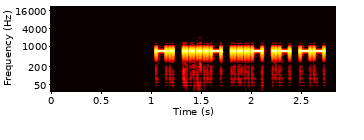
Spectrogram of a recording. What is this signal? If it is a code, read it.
Morse code, heard as a keyed tone, about 36 wpm, 700 Hz. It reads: N4VAM
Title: USA Callsign DE Callsign - 5 Characters - 35wpm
